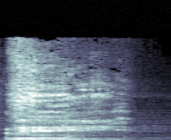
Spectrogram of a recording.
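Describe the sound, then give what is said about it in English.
A person voices a low, rough growl, imitating a chain-wielding creature, held for about a second before trailing off. The guttural vocal sound is loud and stands alone without any speech. “And it just growls.”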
